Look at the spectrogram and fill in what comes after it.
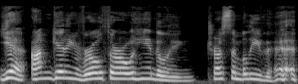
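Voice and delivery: heavy sarcasm, saying the opposite of what's meant. Complaining that your escalated case still gets no answers, sarcastic. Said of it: "That's sarcasm".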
